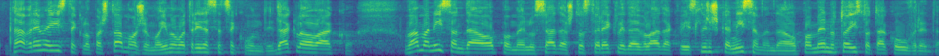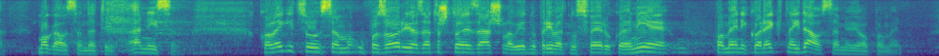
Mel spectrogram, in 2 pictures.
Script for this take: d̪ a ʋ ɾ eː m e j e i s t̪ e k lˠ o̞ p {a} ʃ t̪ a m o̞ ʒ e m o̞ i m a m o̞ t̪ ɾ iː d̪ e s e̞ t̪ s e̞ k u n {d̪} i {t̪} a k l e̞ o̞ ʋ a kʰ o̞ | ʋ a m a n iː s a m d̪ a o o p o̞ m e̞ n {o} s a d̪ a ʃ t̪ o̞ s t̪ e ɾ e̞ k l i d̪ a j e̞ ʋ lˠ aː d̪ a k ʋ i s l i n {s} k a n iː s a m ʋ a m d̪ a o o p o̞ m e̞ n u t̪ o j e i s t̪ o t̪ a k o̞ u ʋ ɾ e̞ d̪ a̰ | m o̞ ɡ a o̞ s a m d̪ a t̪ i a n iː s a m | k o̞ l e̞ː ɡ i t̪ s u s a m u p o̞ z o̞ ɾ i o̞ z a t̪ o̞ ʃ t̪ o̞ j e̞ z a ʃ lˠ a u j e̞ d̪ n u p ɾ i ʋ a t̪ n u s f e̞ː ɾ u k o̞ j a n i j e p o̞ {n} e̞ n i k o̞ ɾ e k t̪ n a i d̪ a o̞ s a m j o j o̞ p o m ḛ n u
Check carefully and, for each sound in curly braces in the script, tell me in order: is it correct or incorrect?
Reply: correct, correct, incorrect: d̪, incorrect: u, incorrect: ʃ, incorrect: m

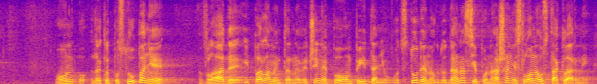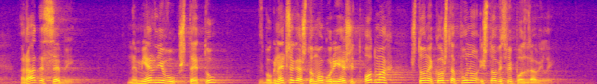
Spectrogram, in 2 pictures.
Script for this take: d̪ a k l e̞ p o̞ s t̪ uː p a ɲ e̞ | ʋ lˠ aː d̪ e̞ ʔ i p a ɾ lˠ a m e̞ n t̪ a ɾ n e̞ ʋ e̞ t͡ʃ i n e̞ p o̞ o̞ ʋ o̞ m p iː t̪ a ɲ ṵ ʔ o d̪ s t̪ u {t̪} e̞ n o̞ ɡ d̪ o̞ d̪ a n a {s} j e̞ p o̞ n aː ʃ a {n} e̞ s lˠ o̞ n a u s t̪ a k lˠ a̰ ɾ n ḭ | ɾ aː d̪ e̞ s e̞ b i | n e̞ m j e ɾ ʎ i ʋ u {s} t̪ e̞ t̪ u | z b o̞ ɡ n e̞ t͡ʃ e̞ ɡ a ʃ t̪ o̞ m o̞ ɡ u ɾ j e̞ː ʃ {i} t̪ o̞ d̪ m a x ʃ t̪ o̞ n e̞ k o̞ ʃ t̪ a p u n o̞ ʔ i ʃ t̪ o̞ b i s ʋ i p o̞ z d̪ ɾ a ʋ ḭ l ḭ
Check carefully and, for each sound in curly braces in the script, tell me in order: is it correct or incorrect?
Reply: incorrect: d̪, correct, incorrect: ɲ, incorrect: ʃ, correct

